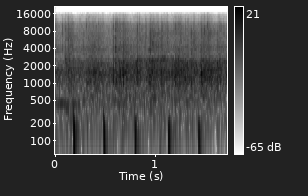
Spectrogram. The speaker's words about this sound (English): Can we just give them a round of applause as they come?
